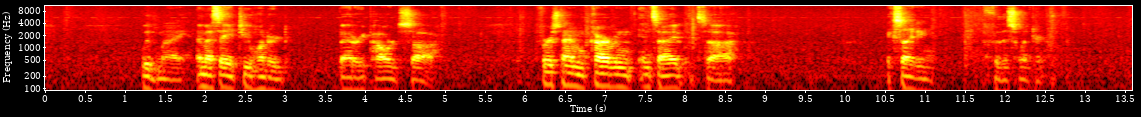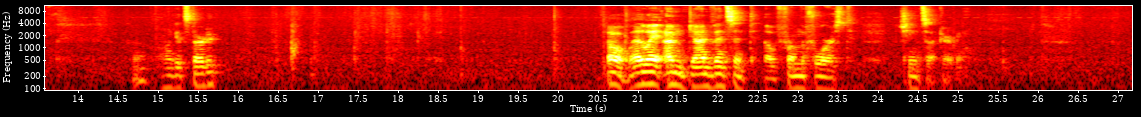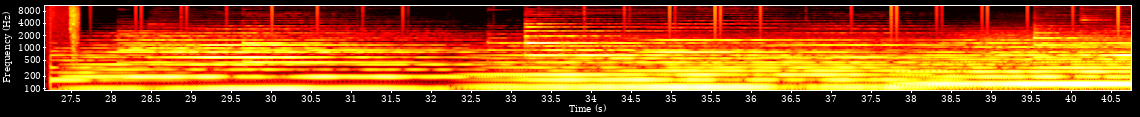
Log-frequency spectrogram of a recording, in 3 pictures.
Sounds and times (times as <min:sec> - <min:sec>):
Speech: 0:01.2 - 0:03.1, 0:03.7 - 0:05.0, 0:06.2 - 0:08.7, 0:10.5 - 0:12.6, 0:14.7 - 0:15.8, 0:20.6 - 0:25.2.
